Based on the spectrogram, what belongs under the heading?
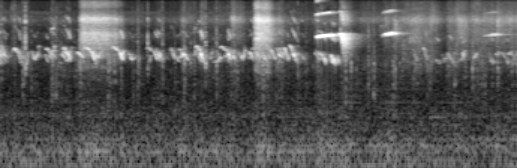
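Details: Thirsty colour chicks chirp for drinking water. A group gives rapid, high, shrill peeps that slide downward, with brief noisy rustles and a few sharper, higher whistled notes midway.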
